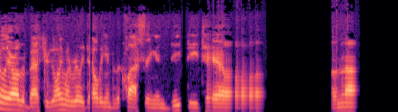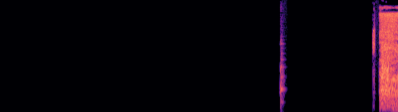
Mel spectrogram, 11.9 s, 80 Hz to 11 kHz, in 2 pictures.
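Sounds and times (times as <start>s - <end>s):
speech: 0.0s - 4.0s, 5.0s - 5.4s
clipped voice fragment in breaking-up call audio: 0.7s - 4.0s, 5.0s - 5.4s
burst of harsh noise: 11.6s - 11.9s.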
